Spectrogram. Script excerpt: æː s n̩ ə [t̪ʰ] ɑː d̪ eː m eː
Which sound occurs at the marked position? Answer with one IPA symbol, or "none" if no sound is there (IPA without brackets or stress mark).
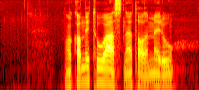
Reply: t̪ʰ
